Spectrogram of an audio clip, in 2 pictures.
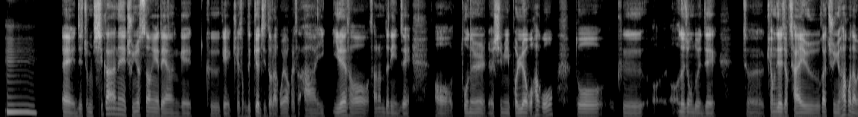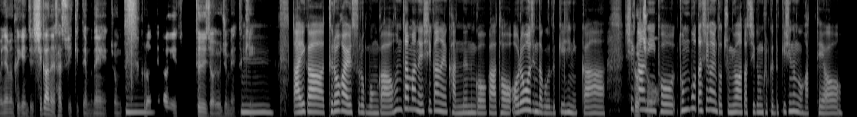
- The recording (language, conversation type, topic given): Korean, podcast, 돈과 시간 중 무엇을 더 소중히 여겨?
- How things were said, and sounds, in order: none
